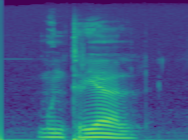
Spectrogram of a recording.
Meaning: Montreal (an island on which is situated the largest city in Quebec, Canada)
- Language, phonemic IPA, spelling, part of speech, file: Arabic, /muːntri.jaːl/, مونتريال, proper noun, مونتريال.oga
